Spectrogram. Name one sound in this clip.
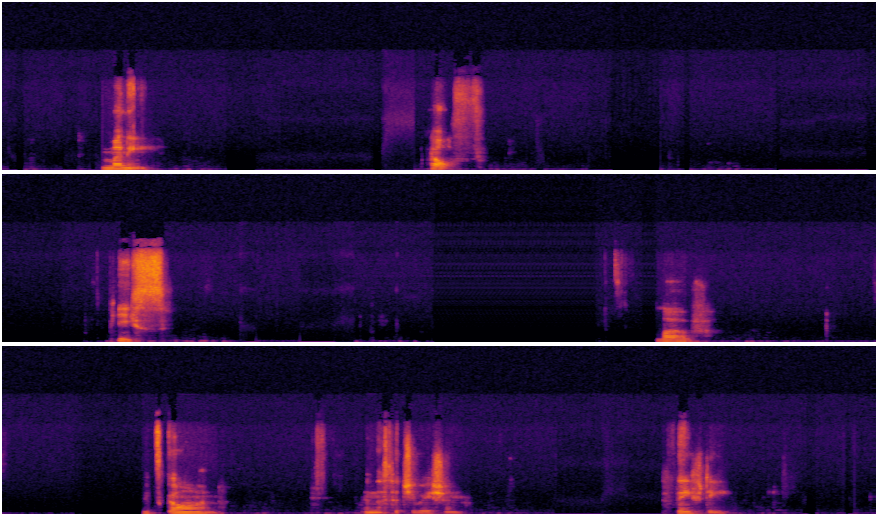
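A woman speaks in short phrases through an online call, with long pauses between them.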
